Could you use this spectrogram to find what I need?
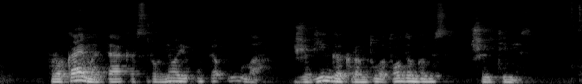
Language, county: Lithuanian, Vilnius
